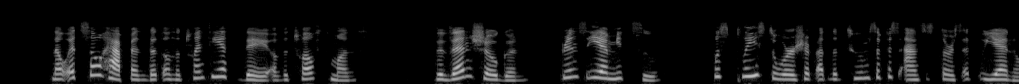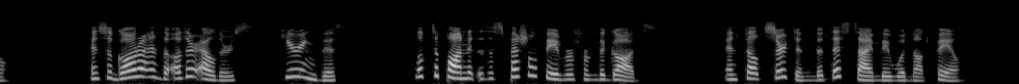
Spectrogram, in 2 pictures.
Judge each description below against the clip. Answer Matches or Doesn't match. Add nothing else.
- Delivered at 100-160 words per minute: Doesn't match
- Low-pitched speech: Doesn't match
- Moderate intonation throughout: Doesn't match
